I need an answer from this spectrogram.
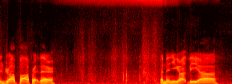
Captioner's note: footsteps plodding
